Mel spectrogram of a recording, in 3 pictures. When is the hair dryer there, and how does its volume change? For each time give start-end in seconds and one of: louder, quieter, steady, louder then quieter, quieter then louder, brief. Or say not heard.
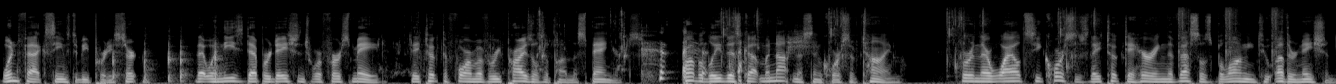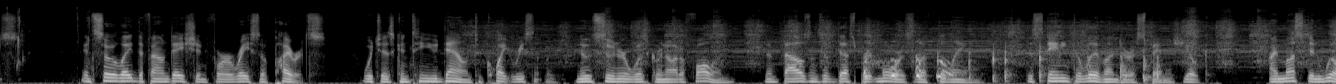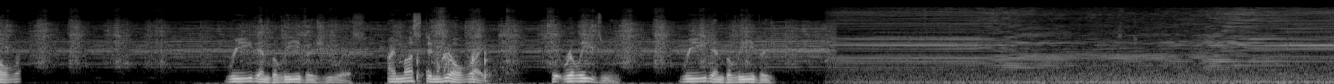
not heard.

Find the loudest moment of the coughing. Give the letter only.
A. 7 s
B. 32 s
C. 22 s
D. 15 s
C.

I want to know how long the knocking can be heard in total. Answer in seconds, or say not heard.
4 s.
